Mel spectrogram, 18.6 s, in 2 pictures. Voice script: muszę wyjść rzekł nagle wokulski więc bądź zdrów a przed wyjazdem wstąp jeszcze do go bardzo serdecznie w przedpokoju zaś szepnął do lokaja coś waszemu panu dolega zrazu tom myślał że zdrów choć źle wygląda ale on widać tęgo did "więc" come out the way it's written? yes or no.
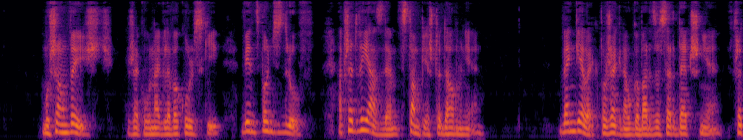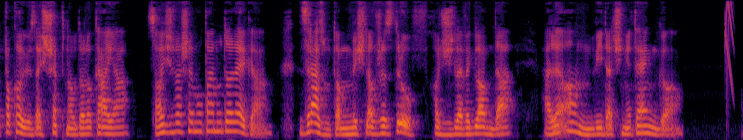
yes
